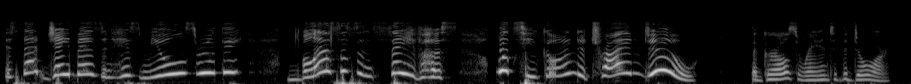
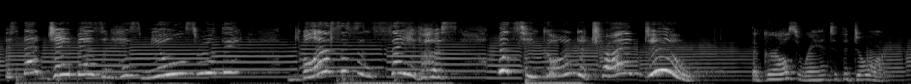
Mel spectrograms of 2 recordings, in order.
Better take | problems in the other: first | background sound (Trumpet); 15 dB below the speech // room echo; dies away in 0.2 s

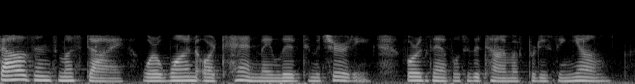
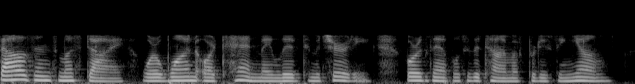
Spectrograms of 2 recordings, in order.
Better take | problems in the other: first | noise reduction (neural mask model DeepFilterNet 3)

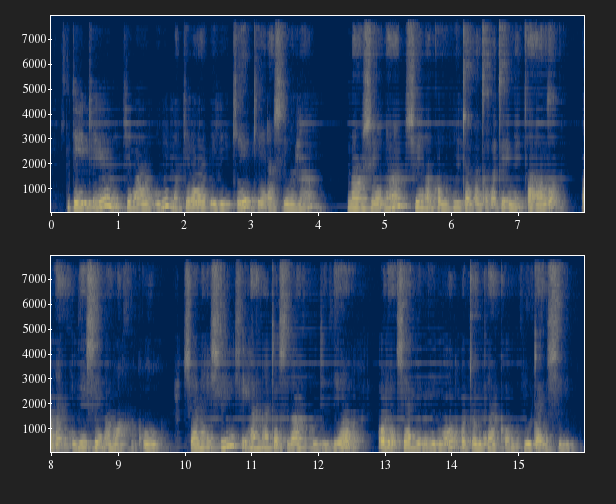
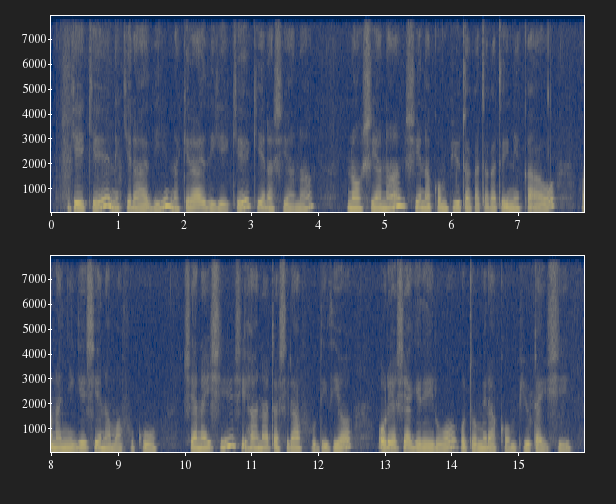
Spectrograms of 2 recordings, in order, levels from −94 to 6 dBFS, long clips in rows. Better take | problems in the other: second | noise reduction (neural mask model DeepFilterNet 3)

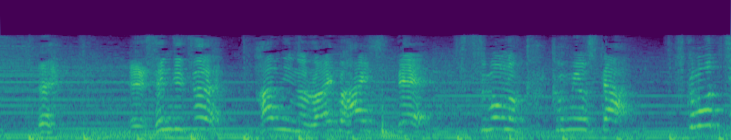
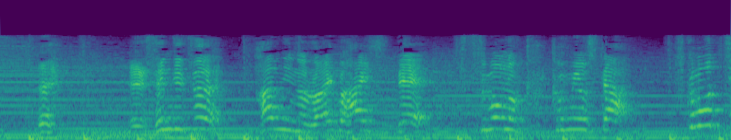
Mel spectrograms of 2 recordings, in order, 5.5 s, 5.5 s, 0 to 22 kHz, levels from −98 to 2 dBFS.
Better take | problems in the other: second | background sound (Percussion); 13 dB below the speech

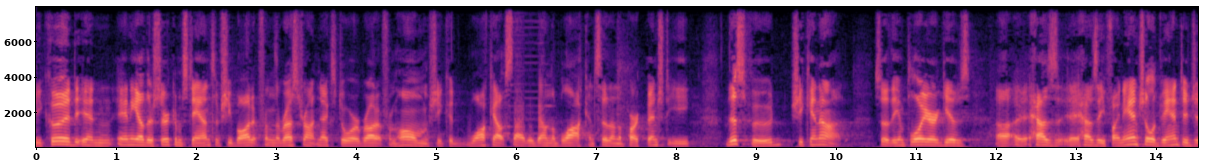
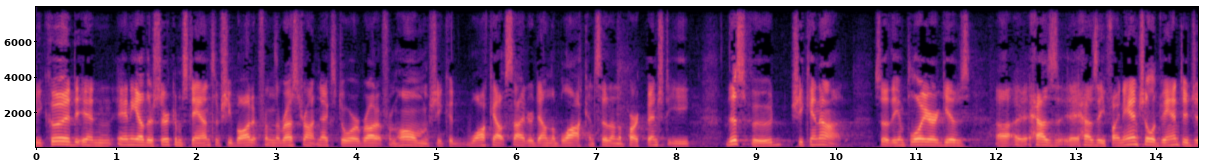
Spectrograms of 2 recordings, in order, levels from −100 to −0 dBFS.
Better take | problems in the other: second | noise reduction (neural separator model SepFormer DNS4)

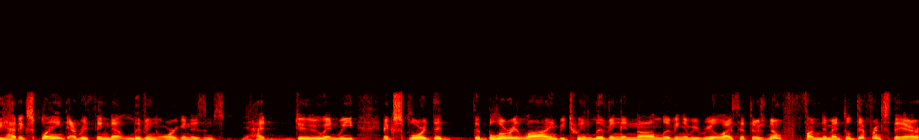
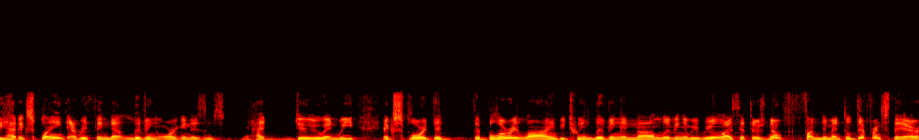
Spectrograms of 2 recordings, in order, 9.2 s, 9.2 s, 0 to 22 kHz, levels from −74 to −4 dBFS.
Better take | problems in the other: first | noise reduction (neural separator model SepFormer DNS4)

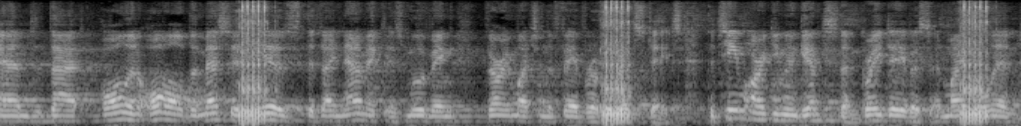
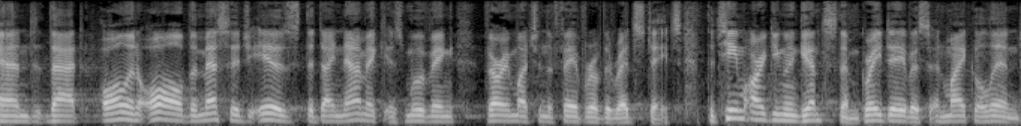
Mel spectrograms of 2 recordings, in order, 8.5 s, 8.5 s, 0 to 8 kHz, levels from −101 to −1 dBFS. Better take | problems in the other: second | background sound (Tools); 3 dB below the speech // room echo; dies away in 2.1 s

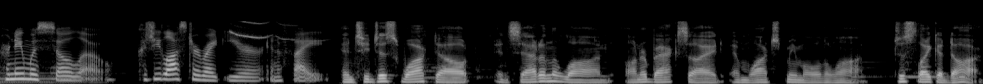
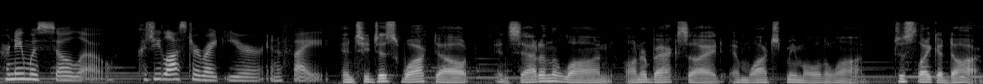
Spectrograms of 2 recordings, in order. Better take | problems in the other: second | noise reduction (classical method spectral subtraction)

